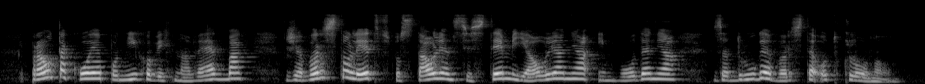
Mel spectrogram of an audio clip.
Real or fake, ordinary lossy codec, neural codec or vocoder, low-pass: real; none; none; none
